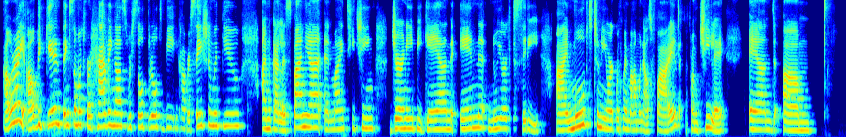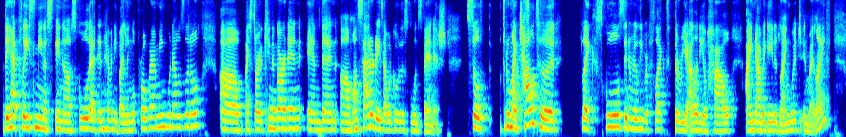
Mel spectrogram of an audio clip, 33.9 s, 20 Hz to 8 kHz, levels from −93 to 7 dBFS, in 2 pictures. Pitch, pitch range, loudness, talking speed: 205 Hz, 185-240 Hz, -24 LUFS, 185 wpm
